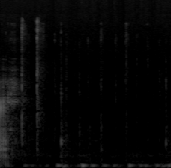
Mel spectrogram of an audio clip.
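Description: Faint computer keyboard typing: a quick, irregular run of key clicks.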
